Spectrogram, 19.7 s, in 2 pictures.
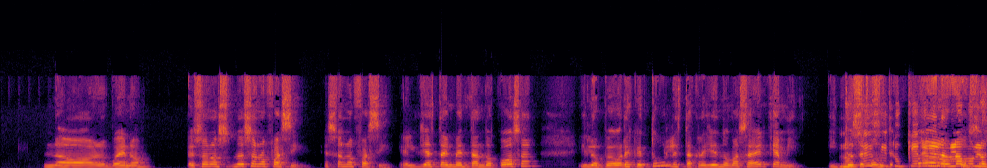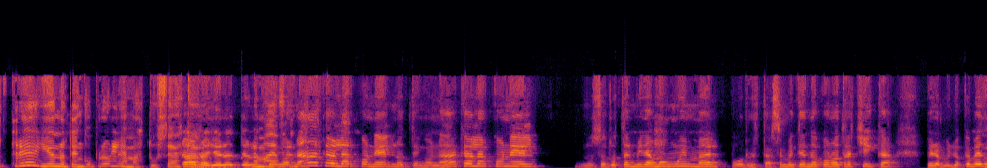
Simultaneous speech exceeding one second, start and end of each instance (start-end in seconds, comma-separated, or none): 8.4-9.9, 11.7-13.5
